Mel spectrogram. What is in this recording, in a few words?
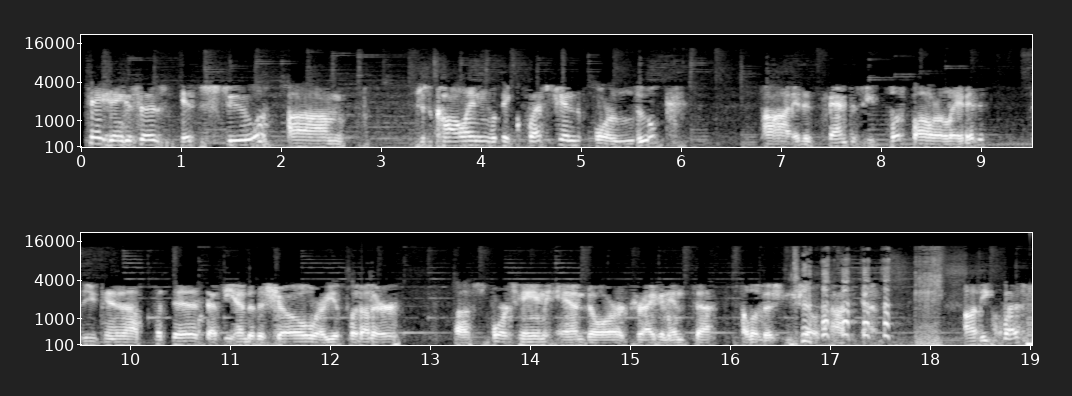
voicemail message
